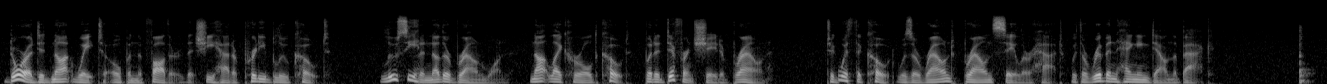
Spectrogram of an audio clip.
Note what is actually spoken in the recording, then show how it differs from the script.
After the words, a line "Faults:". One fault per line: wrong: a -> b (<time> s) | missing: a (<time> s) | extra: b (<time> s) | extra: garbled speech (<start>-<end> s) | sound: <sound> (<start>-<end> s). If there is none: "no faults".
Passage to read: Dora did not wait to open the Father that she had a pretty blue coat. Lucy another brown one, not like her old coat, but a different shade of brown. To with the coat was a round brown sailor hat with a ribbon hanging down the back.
Dora did not wait to open the Father that she had a pretty blue coat. Lucy another brown one, not like her old coat, but a different shade of brown. To with the coat was a round brown sailor hat with a ribbon hanging down the back.
Faults:
sound: tap (13.0-13.2 s)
